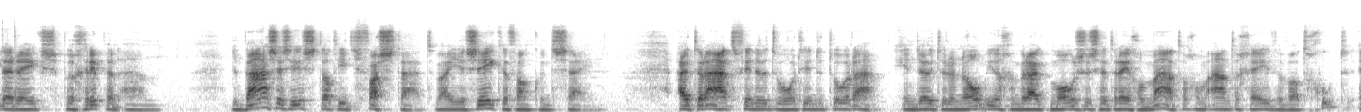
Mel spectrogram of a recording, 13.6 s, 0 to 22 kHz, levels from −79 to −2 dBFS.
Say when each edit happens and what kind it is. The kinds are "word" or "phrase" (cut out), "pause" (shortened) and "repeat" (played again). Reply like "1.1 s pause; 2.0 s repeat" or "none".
8.9 s pause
